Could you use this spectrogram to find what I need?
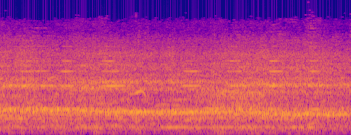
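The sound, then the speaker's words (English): Fake crowd noise piped into a staged cricket match in western India: a steady wash of crowd noise, a dense babble of many voices blended into a continuous roar with no pauses, holding an even loudness throughout. “That boisterous crowd you hear was nowhere to be seen because the gang's cameras stayed fixed on the cricket pitch as those farm workers we mentioned, now in uniform, shuffled about.”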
